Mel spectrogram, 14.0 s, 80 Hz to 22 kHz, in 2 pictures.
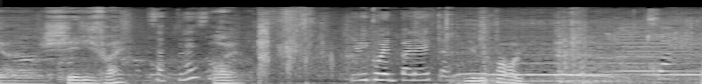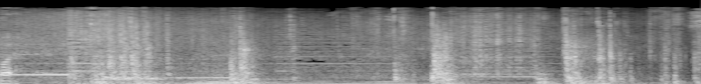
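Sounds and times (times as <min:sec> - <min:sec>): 
speech: 0:00.0 - 0:02.6, 0:03.5 - 0:06.0, 0:06.6 - 0:07.3
steady loud rumble: 0:04.4 - 0:13.6
heavy door-closing thuds as a delivery driver leaves: 0:04.6 - 0:14.0.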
